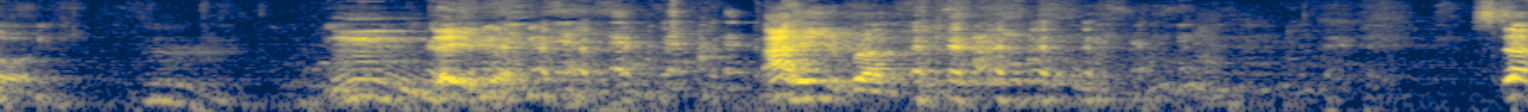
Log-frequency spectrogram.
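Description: A man preaches with animation into a microphone, his voice echoing in a large hall.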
